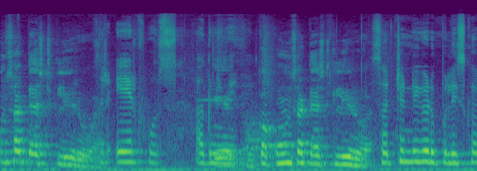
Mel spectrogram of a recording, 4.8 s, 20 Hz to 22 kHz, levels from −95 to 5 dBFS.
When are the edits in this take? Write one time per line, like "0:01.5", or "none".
0:01.0
0:02.5
0:03.7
